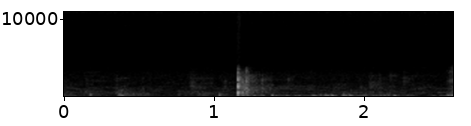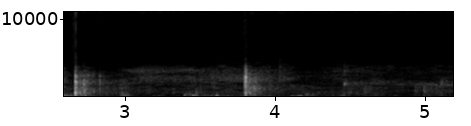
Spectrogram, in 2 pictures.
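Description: Fireworks and firecrackers going off at a distance: a run of sharp bangs and pops, three louder ones each trailing a short echo.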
